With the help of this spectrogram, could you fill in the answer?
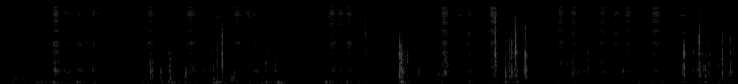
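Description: A graphite pencil held in the fingers scratches across a stack of lined paper sheets on a notepad lying flat on a cloth-covered table, while the other hand rests still on an open dictionary. Quick, bright, scratchy strokes come in bursts of writing, separated by brief quiet pauses.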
